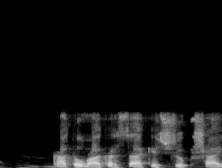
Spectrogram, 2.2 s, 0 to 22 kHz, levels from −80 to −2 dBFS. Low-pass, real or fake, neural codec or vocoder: 7.2 kHz; real; none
